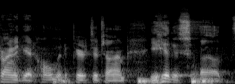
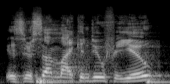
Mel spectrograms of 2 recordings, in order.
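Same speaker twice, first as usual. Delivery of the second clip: higher, louder, sharp challenge; hostile jab; 5 semitones higher, 5 dB louder than usual. Shown as a demonstration. Shop owner who hates the customer, hostile and louder. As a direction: hit them like a slap. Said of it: "add just a tiny bit of moment".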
